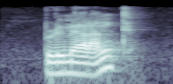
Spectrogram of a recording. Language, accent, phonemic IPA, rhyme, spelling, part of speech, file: German, Austria, /blyməˈrant/, -ant, blümerant, adjective, De-at-blümerant.ogg
- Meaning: 1. light or pale blue 2. unwell, queasy, dizzy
